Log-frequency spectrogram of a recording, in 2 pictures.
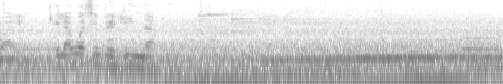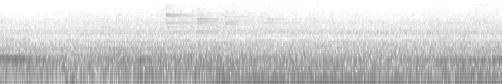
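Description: A car drives along with a steady low road rumble.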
